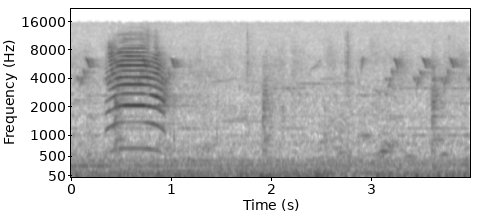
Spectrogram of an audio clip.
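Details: A peacock dancing in Sanskruti Township, Hyderabad, recorded 19 May 2010 at 6:40 am, gives one loud, nasal, wailing cry lasting about half a second, followed by faint chirps of small birds in the background.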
